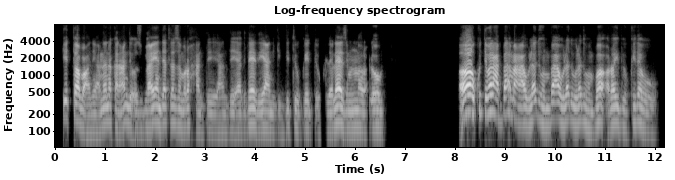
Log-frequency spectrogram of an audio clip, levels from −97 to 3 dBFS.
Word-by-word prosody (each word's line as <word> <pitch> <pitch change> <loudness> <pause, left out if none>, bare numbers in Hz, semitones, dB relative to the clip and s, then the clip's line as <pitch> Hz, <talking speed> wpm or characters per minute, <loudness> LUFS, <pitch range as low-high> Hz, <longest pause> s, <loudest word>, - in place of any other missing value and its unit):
أكيد 350 0 -6
طبعًا 150 -11 +3
يعني 105 +6 -7
أنا 145 +1 -3
كان 140 - -5
عندي 135 -4 -4
أسبوعيًا 120 +5 -1
ديّة 140 +1 -4
لازم 130 -4 -7
أروح 130 -2 -5
عند 105 -1 -10 0.2
عند 100 0 -14
أجدادي 110 +2 -4
يعني 115 -3 -2
جدتي 115 +6 -16
وجدي 110 -1 -12
وكده 110 +2 -10
لازم 130 -4 +2
إن 115 - -8
أنا 120 0 -6
أروح 110 -2 -6
لهم 115 -1 -5 1.5
آه 225 0 +11
وكنت 225 0 -5
بالعب 225 +3 +4
بقى 200 0 0
مع 140 -7 +2
أولادهم 135 -1 -3
بقى، 165 0 +1
وأولاد 150 +1 -2
وأولادهم 135 -5 -8
بقى 150 - +3
قرايبي 135 -1 -3
وكده 140 +5 -7
وك 105 -6 -13
130 Hz, 170 wpm, -22 LUFS, 110-145 Hz, 1.5 s, آه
